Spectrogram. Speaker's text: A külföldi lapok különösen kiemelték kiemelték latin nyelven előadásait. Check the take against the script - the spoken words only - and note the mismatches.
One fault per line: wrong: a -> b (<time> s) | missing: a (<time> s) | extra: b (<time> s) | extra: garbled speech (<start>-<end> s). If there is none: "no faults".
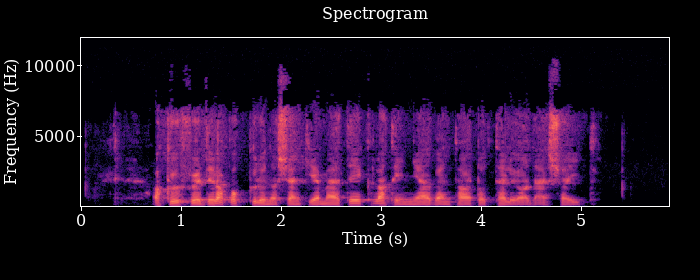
missing: kiemelték (2.9 s)
extra: tartott (3.7 s)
